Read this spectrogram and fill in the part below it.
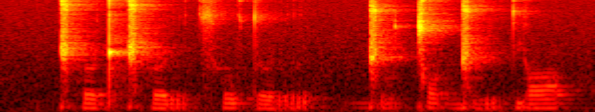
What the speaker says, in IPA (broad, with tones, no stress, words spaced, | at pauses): ǁʰœ˨d ǁʰœ˨rt͡sʰə˧wtə˨r | ɡ͡ǁo˦ǀɔ˧ ɡ͡ǁu˧rtjɒ˦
